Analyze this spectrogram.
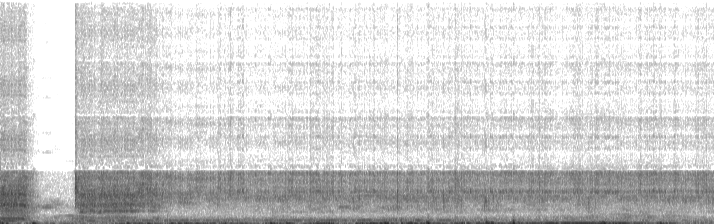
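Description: Small DC motor of a homemade water pump starting with a brief burst, then running with a steady hum as it drives a jet of water out of its pipe. An uneven low rumble with scattered thumps runs underneath.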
